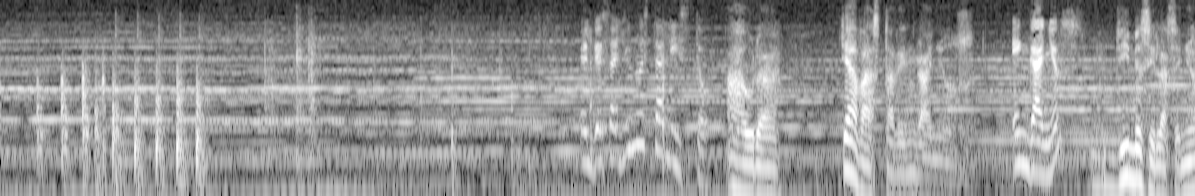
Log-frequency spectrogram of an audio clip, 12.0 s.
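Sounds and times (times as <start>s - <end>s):
knocking on a door: 0.3s - 2.2s
speech: 5.8s - 11.9s.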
